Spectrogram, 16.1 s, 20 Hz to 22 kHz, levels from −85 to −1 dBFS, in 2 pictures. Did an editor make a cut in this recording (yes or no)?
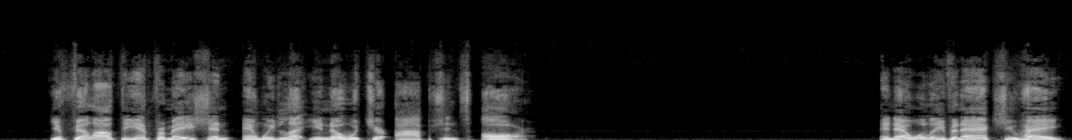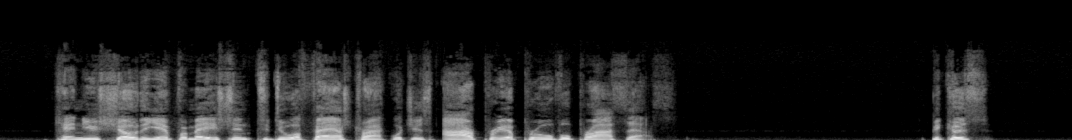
no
